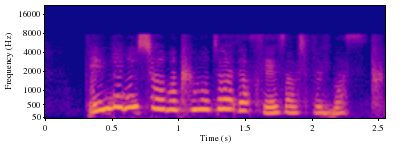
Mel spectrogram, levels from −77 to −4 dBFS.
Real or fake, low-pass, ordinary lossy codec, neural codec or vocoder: fake; none; none; codec, 16 kHz, 0.5 kbps, FreqCodec, smaller model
